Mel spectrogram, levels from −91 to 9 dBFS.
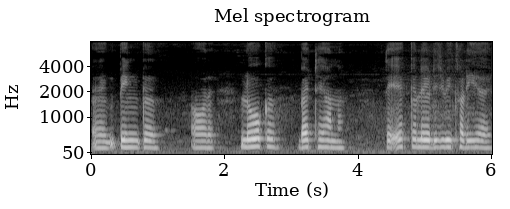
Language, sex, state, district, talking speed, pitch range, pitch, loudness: Punjabi, female, Punjab, Fazilka, 110 wpm, 175-195 Hz, 185 Hz, -19 LUFS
